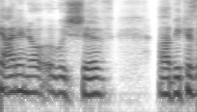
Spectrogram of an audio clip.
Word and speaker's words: Shiv: I didn't know it was Shiv uh because a lot of people hear Shiva, but the A is silent which represents the true essence.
